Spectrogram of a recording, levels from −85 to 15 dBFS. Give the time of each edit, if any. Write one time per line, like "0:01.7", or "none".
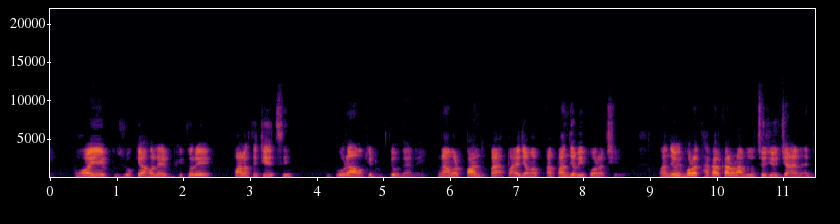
none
